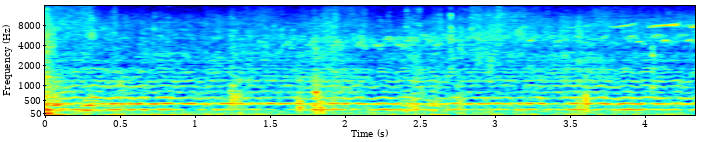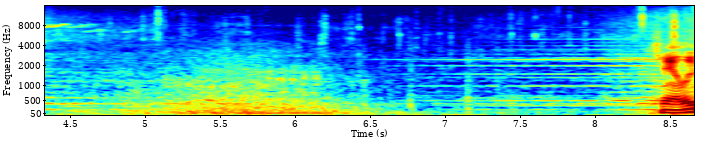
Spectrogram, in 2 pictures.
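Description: Bees buzz steadily in The Witcher 3 video game. The insect hum is close and continuous and swells slightly midway, with soft in-game sounds underneath and a brief louder sound at the very end.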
